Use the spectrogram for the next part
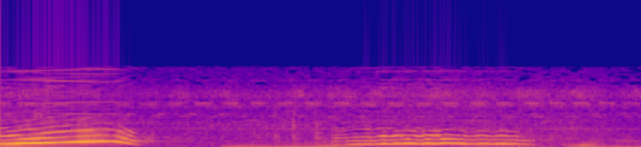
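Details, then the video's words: Hyena giving a series of tonal calls: a loud rising cry that falls away, then lower humming notes and a wavering mid-pitched call, each with stacked harmonics. "Hyena Sound صوت الضبع"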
